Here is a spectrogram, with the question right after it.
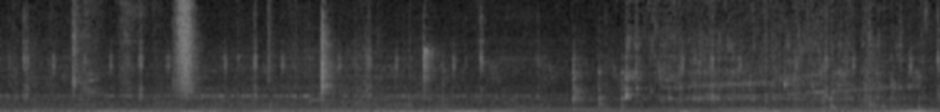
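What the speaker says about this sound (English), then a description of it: "So I'm going to fill up my bottle." Water runs from a tap into a milk-carton-shaped water bottle, a continuous trickling fill with drips and splashes over a low steady hum, no talking.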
